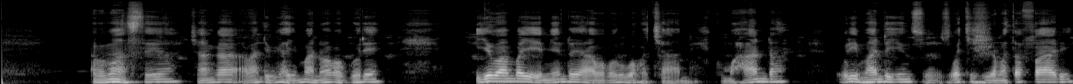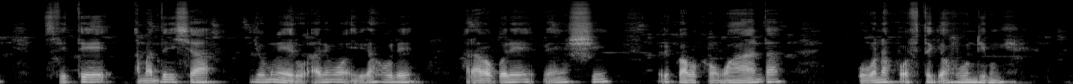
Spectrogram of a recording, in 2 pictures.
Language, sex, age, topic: Kinyarwanda, female, 25-35, education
